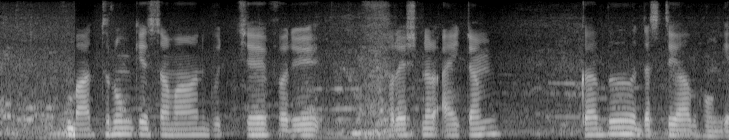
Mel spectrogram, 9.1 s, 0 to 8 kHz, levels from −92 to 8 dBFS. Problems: constant background noise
